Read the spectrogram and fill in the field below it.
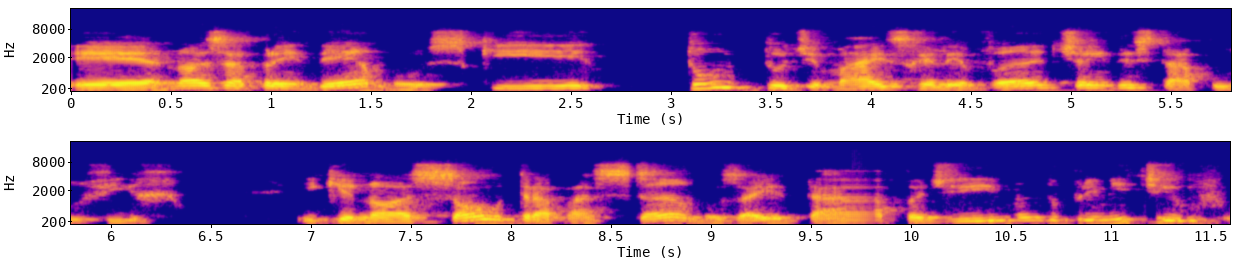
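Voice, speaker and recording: Pitch variation is ordinary as a man with a medium-pitched voice talks at a very slow pace. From southern Brazil, Porto Alegre. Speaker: physician and spiritist lecturer. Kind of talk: lecture. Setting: online live stream.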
